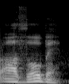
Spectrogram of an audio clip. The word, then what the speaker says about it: adobe: is an example of adobe architecture, adobe. So the D is pronounced like a TH, adobe. And it is a word that originates in Arabic that was picked up by the Spanish.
